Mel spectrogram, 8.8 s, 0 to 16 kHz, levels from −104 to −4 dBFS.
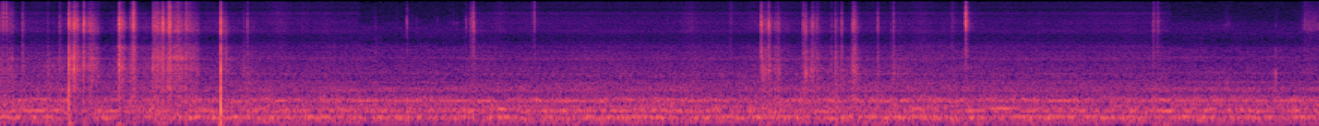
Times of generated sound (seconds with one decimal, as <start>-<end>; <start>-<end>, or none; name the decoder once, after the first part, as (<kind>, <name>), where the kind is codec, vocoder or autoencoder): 0.0-2.4 (autoencoder, DAC-VAE); 3.1-7.8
